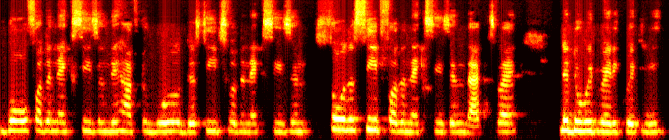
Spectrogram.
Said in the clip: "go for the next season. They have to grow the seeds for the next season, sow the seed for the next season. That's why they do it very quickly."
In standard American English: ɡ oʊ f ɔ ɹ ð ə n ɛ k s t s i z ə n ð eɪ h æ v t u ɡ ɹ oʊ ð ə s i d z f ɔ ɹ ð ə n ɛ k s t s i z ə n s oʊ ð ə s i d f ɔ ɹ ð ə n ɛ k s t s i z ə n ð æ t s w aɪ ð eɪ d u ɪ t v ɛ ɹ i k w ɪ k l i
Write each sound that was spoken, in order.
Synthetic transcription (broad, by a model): ɡ oʊ f ɔ ɹ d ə n ɛ k s t s i z ə n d eɪ h æ v t u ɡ oʊ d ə s i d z f ɔ ɹ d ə n ɛ k s t s i z ə n s oʊ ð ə s i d f ɔ ɹ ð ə n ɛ k s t s i z ə n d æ t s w aɪ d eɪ d u ɪ t v ɛ ɹ i k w ɪ k l i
